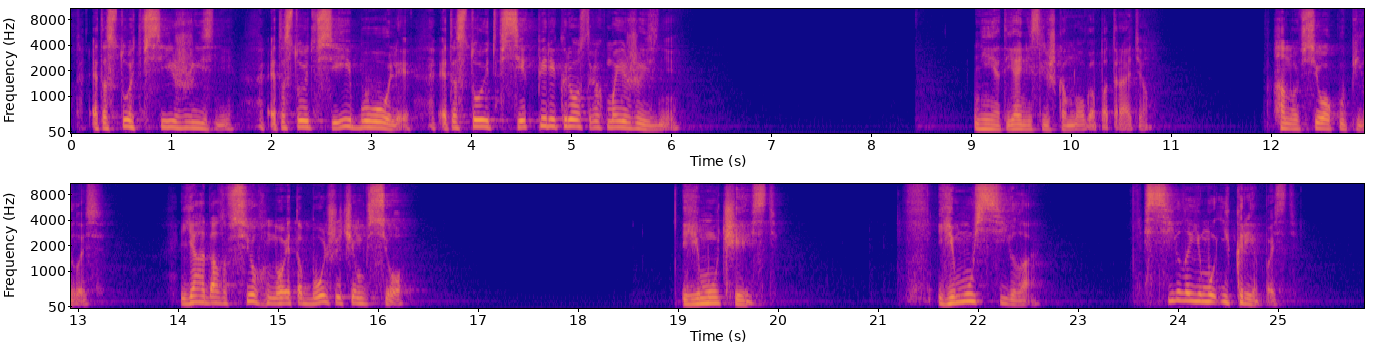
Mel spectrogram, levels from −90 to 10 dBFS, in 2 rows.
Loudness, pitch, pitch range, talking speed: -23 LUFS, 155 Hz, 130-175 Hz, 90 wpm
